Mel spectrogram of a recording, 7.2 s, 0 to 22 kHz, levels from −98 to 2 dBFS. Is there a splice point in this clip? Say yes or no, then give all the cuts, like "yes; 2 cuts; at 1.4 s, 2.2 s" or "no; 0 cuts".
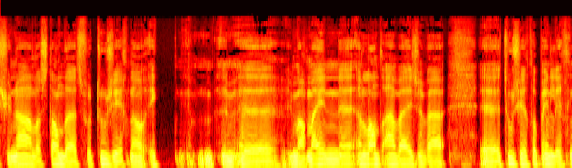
no; 0 cuts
